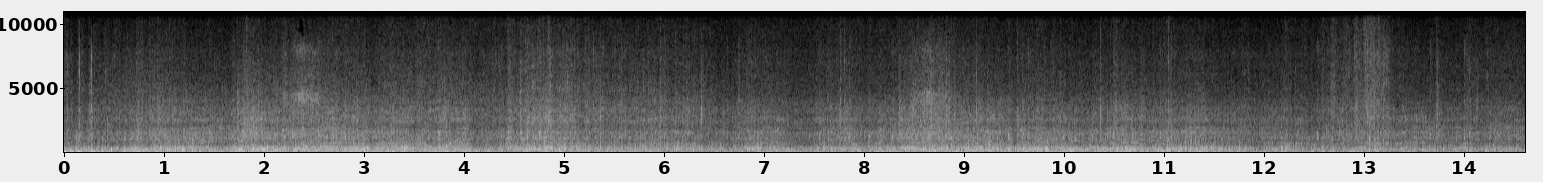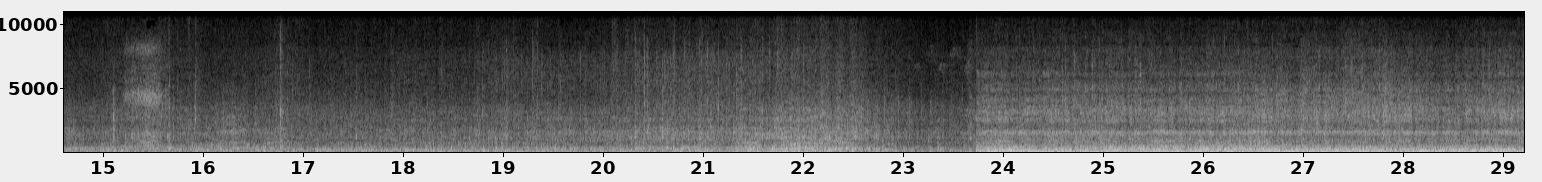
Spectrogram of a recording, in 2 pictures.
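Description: Dirt bike engine running steadily, with a few sharp knocks along the way; about 24 seconds in it suddenly gets louder.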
